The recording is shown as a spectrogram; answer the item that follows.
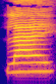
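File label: "lai", first tone, pinyin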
